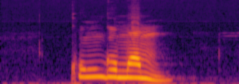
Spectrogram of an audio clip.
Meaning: 1. kumkum, saffron powder worn by Hindus (especially married women) on the forehead 2. saffron (Crocus sativus)
- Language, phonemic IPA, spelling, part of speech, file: Tamil, /kʊŋɡʊmɐm/, குங்குமம், noun, Ta-குங்குமம்.ogg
